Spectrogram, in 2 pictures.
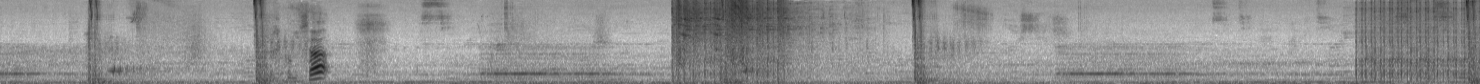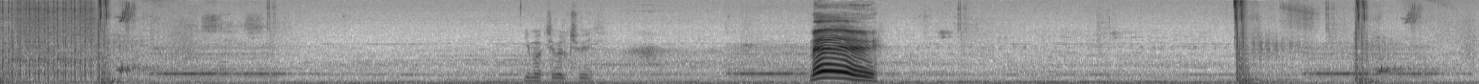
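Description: An energy gun fires with short, sharp zaps.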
